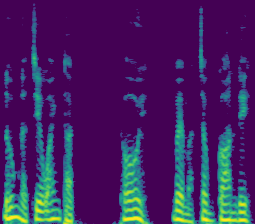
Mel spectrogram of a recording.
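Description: A man's voice: mid-range voice, moderate pace, mellow, slightly rough, no room sound, clean studio sound, close to an everyday voice. A man voicing a frail, sick old woman in a hospital bed who speaks in a weak murmur. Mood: weary.

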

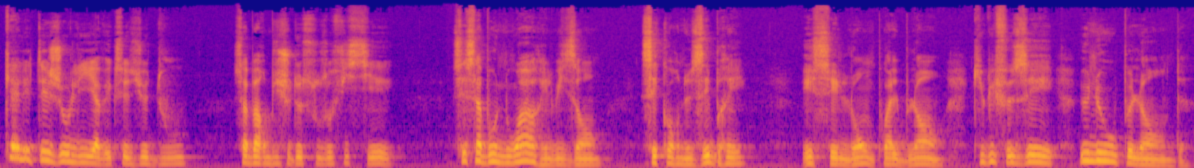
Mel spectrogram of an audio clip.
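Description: A woman reading a classic story aloud, gentle and expressive, speaking to the listener. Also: extremely low pitch, measured pace. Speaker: audiobook reader. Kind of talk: storytelling narration.

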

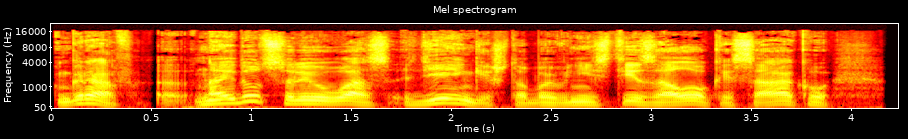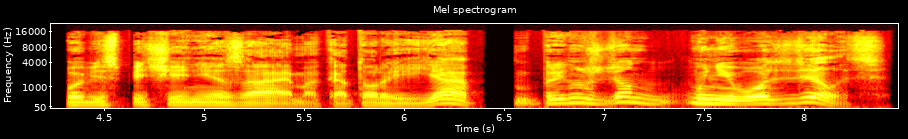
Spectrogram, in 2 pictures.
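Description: A man's voice: medium pitch, sing-song, normal speed, a little mellow, dry recording, studio quality. A man voicing a firm, commanding male army captain who serves as governor, for an audiobook. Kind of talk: audiobook character voice.

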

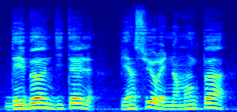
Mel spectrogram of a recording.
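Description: A man's voice: medium pitch, unhurried, lightly acted. A man voicing a talkative middle-aged peasant farm wife who speaks emphatically in a storybook reading. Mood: hesitant. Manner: emphatic, warming up, hesitant at first. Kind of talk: audiobook character voice.

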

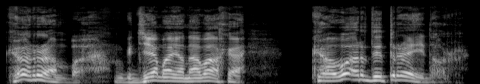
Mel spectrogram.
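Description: Мужчина изображает буйного пьяного испанского вояку в аудиокниге. Он горланит и сыплет ругательствами, голос взвинченный и высокий, звучит сухо и близко. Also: male voice, on the high side, big pitch swings, slow, no echo, pitched above the performer's own voice, exaggerated voice. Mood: raging. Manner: shouting, cursing, slurred bluster. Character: drunk, brawling Spanish soldier, hot-tempered.

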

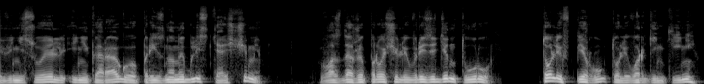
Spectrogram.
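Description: A man reading a gruff old-school colonel. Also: lowish voice, warm tone, no room sound, clean studio sound. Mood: curious. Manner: gruff and matter-of-fact. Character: gruff, guarded middle-aged male colonel. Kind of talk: audiobook reading.

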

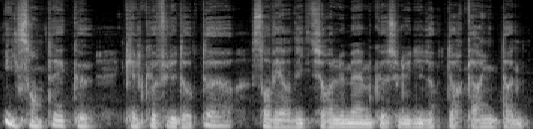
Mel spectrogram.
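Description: A man narrating a classic novel as an audiobook in a steady storytelling manner. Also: on the low side, normal speed, slightly rough.

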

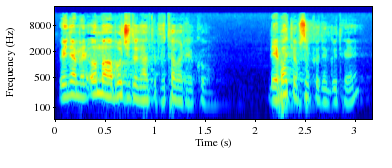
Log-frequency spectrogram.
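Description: A male pastor, telling a story in a lively, humorous sermon and acting out what people said. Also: a little high, racing. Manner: lively, humorous, acts out quotes. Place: church.

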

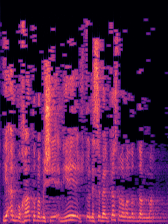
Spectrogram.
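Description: A man's voice: high-pitched, steady tone, fast, a little mellow. A man teaches a classroom grammar lesson. He keeps asking his students questions. The sound carries a long, echoing hall reverb. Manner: quizzing students with frequent questions. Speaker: sheikh teaching Arabic grammar. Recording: echoey hall.

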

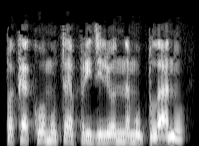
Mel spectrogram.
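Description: A man's voice: fairly high pitch, fast talker, dry recording, close to an everyday voice. A man voicing a stern, strict female magic mentor who lectures her students, in a dull, dry recording. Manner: strict, lecturing, mocking at times.

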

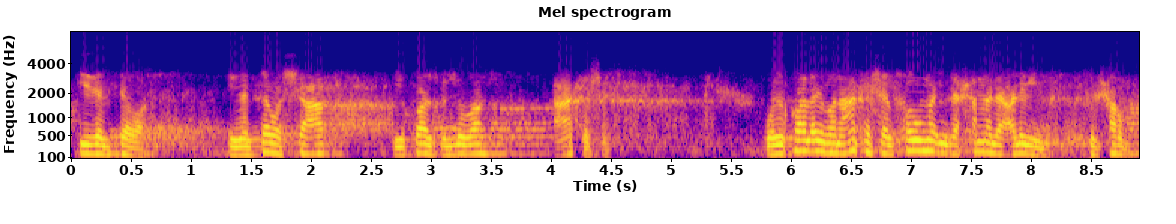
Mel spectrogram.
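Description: A man giving a religious lesson, explaining hadith slowly and deliberately, word by word. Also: fairly high pitch, a little hiss or hum. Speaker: Islamic scholar teaching. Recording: tinny, echoey hall recording.

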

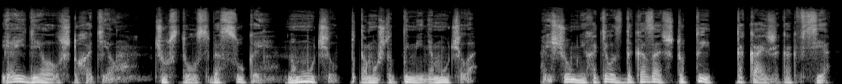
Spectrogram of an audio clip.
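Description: A man's voice: low voice, husky, no room sound, clean studio sound. A man playing a cold, menacing gangster boss in his forties. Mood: bitter. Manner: flat, slow, contemptuous.

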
